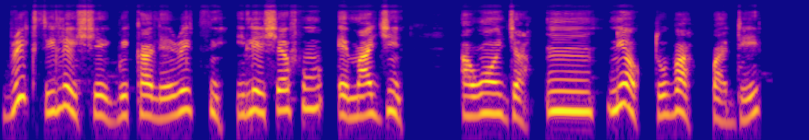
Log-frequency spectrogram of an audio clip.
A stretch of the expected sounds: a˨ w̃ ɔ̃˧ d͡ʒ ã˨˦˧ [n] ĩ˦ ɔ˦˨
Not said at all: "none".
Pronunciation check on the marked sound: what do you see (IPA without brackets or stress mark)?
n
